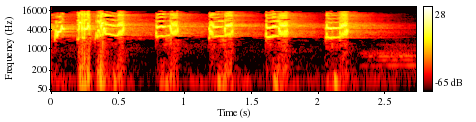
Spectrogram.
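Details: Lovebird calling to provoke an opponent: a series of sharp, high chattering notes in short bursts, about five groups over under three seconds, each bright and buzzy with quick upward inflections.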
